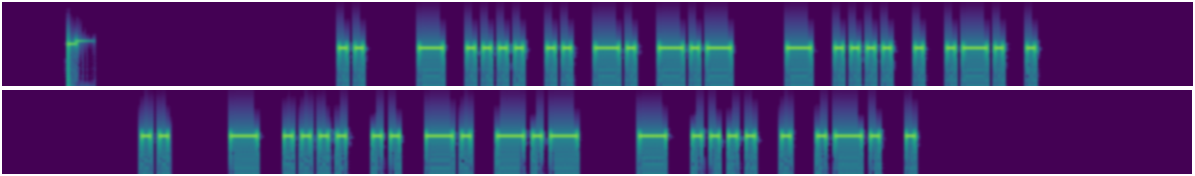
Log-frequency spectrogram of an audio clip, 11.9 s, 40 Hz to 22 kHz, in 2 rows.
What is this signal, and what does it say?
Morse code, heard as a keyed tone, about 29 wpm, 700 Hz. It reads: I THINK THERE I THINK THERE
